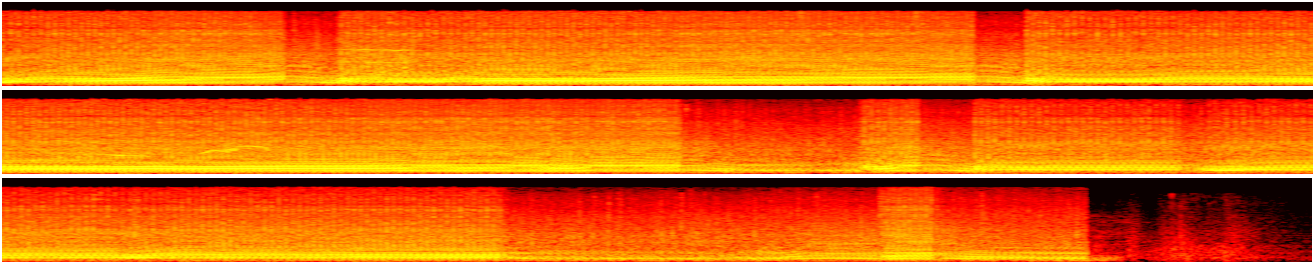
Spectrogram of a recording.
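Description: A motorcycle engine roars steadily, revving up and down as it rides along.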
